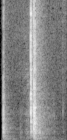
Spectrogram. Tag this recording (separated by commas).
Alarm, Telephone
